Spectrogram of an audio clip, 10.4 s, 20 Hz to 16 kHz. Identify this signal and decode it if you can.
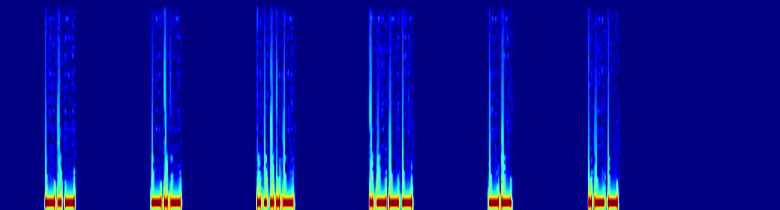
Morse code, heard as a keyed tone, about 28 wpm, spaced as for 8 wpm, 700 Hz. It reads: KK4JMW
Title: USA Call Signs - 6 Characters - 8x Character Spacing - 28wpm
